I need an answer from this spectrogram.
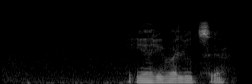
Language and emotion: Russian, neutral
